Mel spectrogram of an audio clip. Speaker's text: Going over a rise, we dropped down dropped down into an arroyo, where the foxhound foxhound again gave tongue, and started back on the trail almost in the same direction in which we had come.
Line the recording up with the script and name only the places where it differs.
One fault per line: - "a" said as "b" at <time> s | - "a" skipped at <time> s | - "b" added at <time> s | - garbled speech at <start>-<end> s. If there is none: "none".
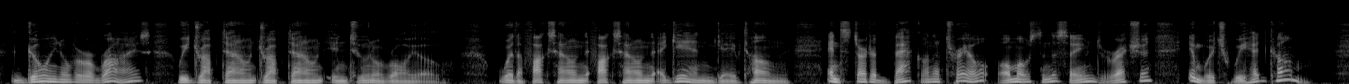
none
